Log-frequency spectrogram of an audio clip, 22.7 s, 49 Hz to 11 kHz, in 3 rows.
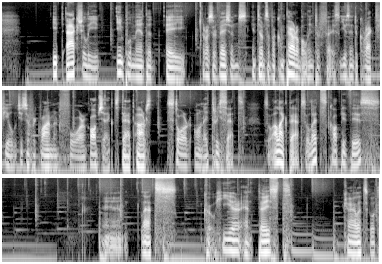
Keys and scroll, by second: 17.9 shift+super+F12, 22.5 ctrl+shift+a.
